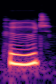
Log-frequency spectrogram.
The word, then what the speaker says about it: pood: Weaponry numbering 93 pieces, silver dishes weighing 1 pood. Pood rhymes with food, an old Russian unit of mass approximately equivalent to 16.4 kilograms.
